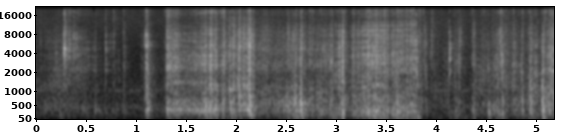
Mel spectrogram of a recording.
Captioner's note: tape cutting noises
